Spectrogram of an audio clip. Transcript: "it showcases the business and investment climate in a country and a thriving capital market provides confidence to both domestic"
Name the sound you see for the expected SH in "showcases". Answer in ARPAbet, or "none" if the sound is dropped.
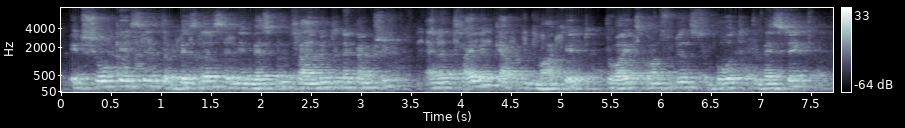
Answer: SH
